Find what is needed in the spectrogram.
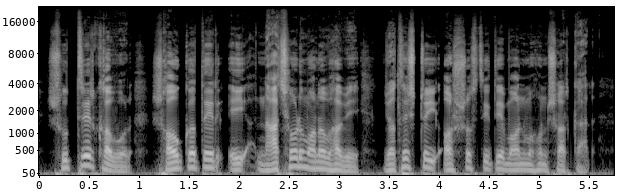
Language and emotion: Bengali, neutral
